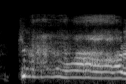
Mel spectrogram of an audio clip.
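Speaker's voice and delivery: imitated scream, Scottish accent. Recounting how a woman in a trailer screamed at the speaker, retelling a scream, scottish accent. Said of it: "screamed at me, get in a Scottish accent".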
